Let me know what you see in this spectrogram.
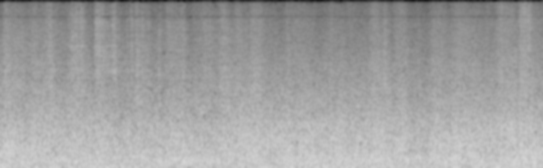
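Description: Freight train of autorack cars rolling past at close range: a steady rumble of steel wheels on rail, with occasional faint clicks.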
